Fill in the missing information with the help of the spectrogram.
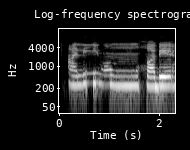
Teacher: Tidak jelas pun nun tu. Sebab nun tu dimasukkan ke dalam huruf kha. Itu sifat idgham bukan sifat izhar.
